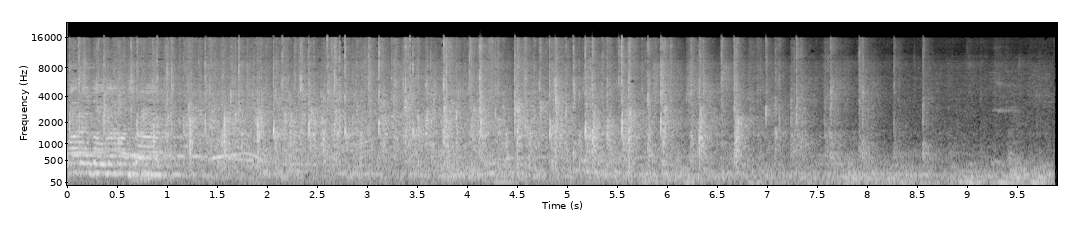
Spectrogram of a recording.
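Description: Drums beat in a steady rhythm.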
